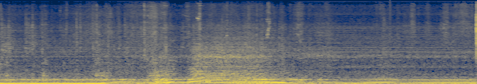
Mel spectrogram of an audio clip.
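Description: Rally car engine idling in the cabin at the stage start, with the revs blipped up and let back down between about two and four seconds in.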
